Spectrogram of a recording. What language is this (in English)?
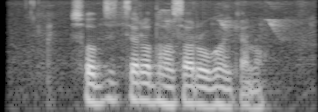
Bangla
